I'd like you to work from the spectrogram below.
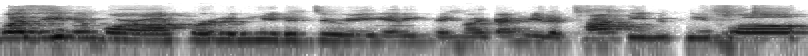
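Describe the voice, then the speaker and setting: A woman's voice with very wide swings in pitch. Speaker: team leader in direct sales business. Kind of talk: team training. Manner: fast.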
